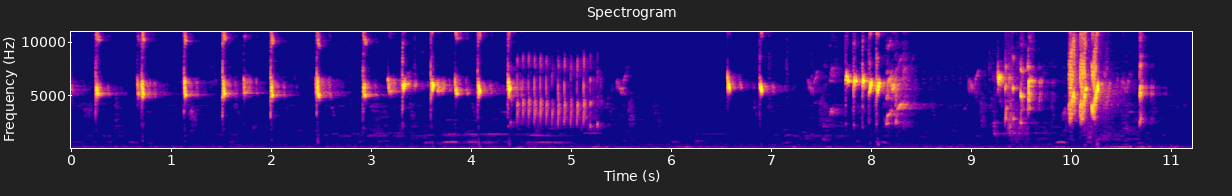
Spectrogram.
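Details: Lovebirds set up as a mating pair; a regular run of bright, clipped chirps about three per second gives way to buzzy, rasping chatter and several harsh, scratchy outbursts.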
